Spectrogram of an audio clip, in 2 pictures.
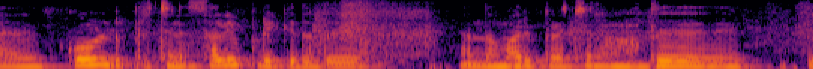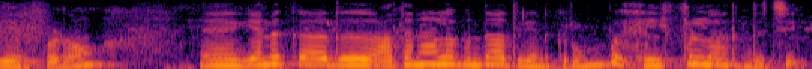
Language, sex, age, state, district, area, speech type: Tamil, female, 30-45, Tamil Nadu, Kallakurichi, urban, spontaneous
